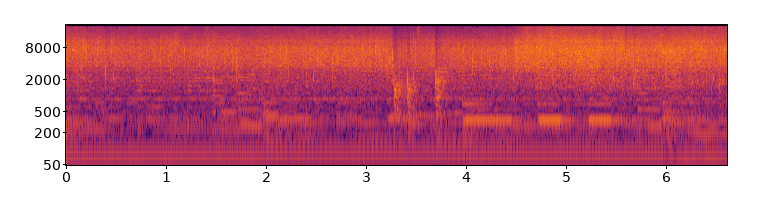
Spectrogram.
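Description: Onions sauté in a pan for a carbonara, giving a steady close sizzle and frying hiss with brief stirring scrapes near the middle, over a constant low musical bed and no voices.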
